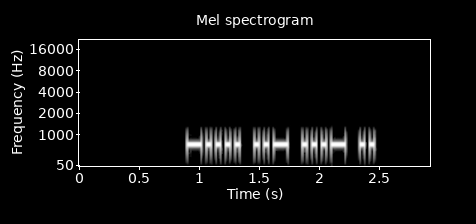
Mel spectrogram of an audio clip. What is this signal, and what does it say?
Morse code, heard as a keyed tone, about 30 wpm, 700 Hz. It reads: 6UVI
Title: Four Challenging Letter-Number Combinations 30wpm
